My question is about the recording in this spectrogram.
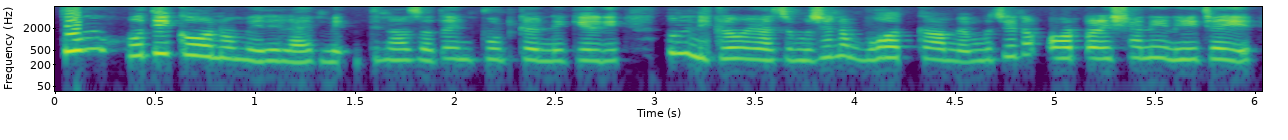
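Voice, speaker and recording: A woman's voice: high voice, level tone, moderate pace, mellow, dry recording, close to an everyday voice. A woman voicing an irritable young woman office worker who talks in a snappish, scolding way, in a told love story. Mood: angry.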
